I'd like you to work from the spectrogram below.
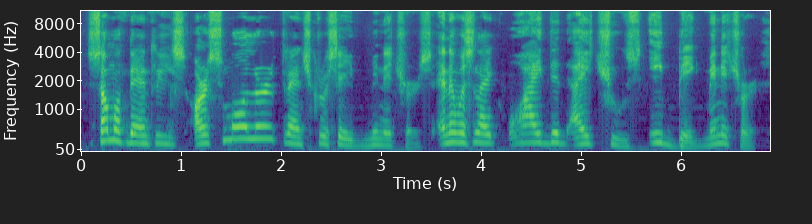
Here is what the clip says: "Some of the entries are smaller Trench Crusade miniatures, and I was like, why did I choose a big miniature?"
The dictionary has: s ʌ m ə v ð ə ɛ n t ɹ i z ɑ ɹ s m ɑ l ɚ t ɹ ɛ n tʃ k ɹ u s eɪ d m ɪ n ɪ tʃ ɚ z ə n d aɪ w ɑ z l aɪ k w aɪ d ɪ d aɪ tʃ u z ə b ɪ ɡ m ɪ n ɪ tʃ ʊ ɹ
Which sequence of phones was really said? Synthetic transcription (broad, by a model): s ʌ m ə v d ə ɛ n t ɹ i s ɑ ɹ s m ɑ l ɚ t ɹ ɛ n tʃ k ɹ u s eɪ d m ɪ n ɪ tʃ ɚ s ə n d aɪ w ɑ s l aɪ k w aɪ d ɪ d aɪ tʃ u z ə b ɪ ɡ m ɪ n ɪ tʃ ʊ ɹ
